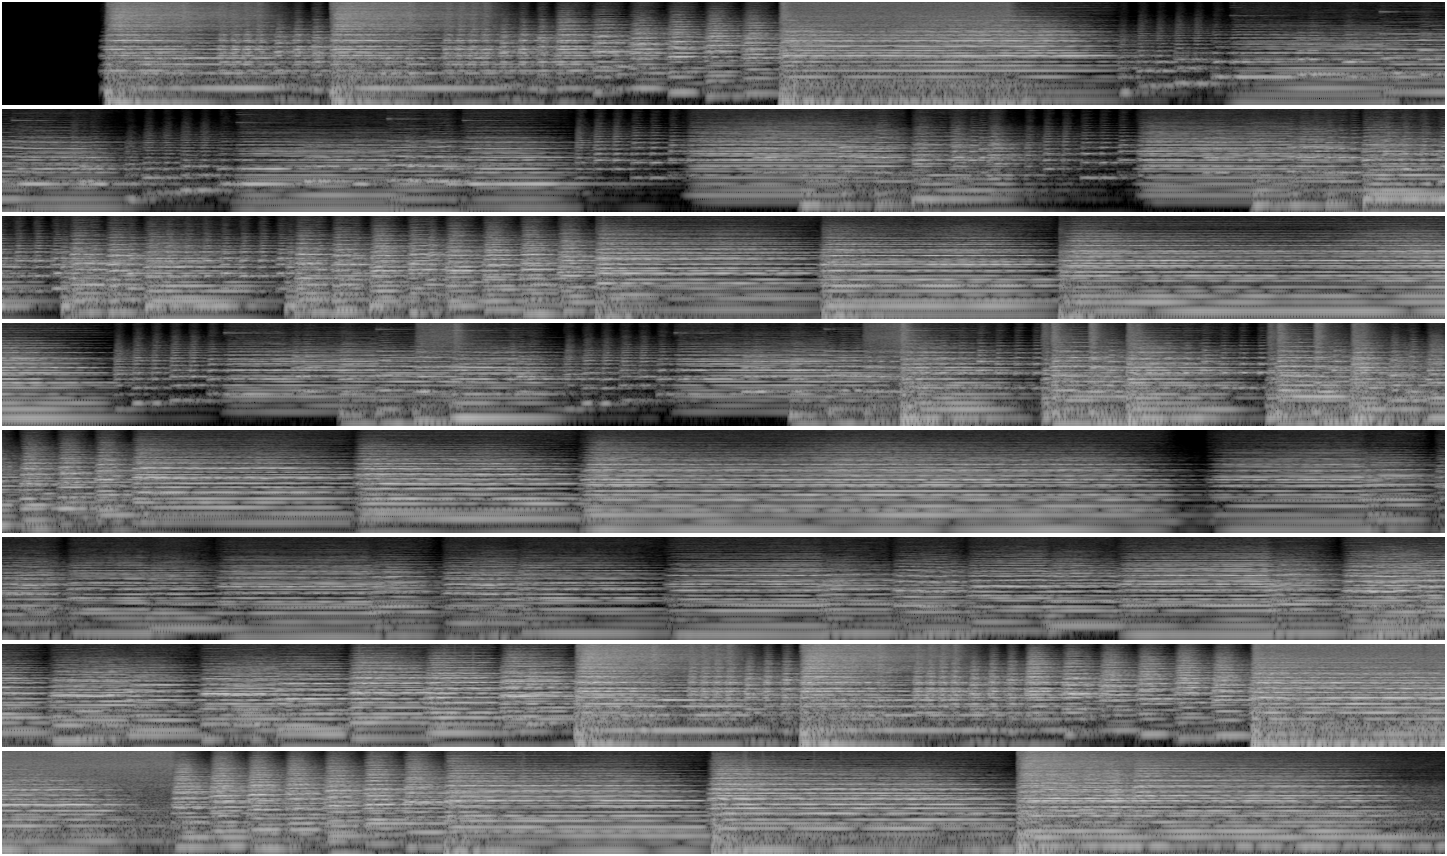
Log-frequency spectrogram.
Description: Brass Band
